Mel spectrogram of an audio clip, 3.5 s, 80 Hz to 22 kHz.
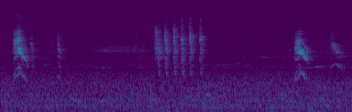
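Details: A young Eurasian tree sparrow in a Hamburg allotment garden on 17 May 2012 gives short, high chirps: one at the start, a quick rattled series of five or six notes in the middle, then two more near the end.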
